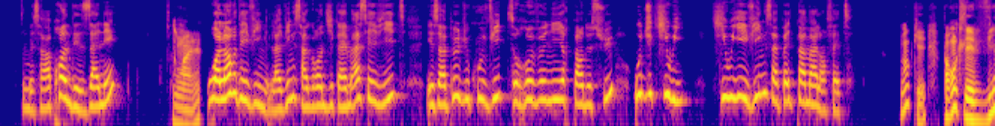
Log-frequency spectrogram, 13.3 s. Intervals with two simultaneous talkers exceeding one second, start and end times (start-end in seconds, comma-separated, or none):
none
